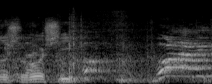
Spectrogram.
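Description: Speech: a voice talking, with no other clear sound standing out.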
